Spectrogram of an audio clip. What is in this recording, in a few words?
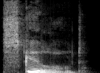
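"skilled", British English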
